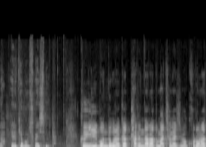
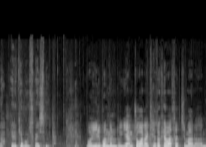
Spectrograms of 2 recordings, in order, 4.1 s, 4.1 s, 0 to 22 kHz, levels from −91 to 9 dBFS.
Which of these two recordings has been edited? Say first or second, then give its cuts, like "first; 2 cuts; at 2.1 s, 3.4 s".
second; 1 cut; at 1.5 s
